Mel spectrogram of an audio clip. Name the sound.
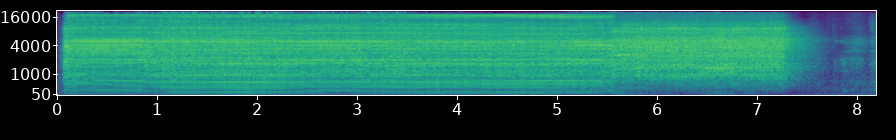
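Parkside cordless hammer drill hammer drilling brick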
